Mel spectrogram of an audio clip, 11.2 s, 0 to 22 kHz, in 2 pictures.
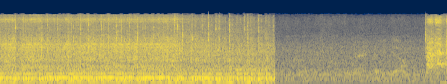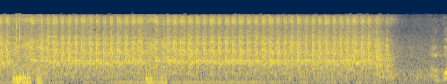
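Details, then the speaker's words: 1995 Honda CBR F3 after sitting, new plugs, fuel poured into cylinders, fuel pump suspect: starter spins about 3.5 beats per second, catches in short spurts and dies; fuel starvation. "All right. We're not getting no gas. See what we got here. Another little spurt."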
